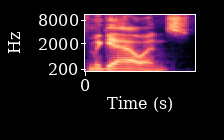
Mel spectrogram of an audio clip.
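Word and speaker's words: McGowens: hard time with this, forget the C altogether. Bryce McGowan's. Done. That's it. That's how you pronounce it. Just forget about that. Yeah. It's little for a reason. It's little for a reason. The G is big for a reason. Pronounce the G.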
